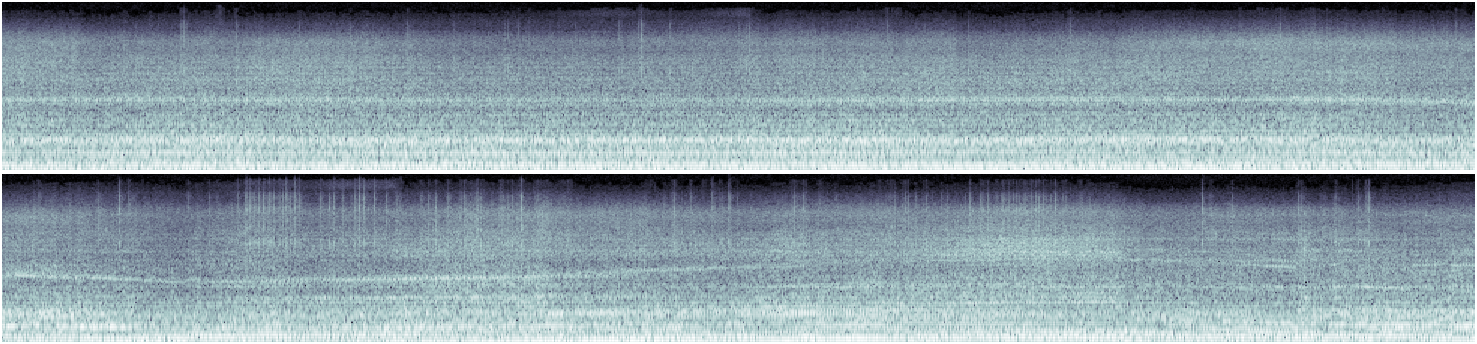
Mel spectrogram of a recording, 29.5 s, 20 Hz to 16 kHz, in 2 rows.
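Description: Suzuki V-Strom 650's V-twin engine running while riding. Its note falls about halfway through, then climbs again in rising sweeps through the second half as the bike speeds up.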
